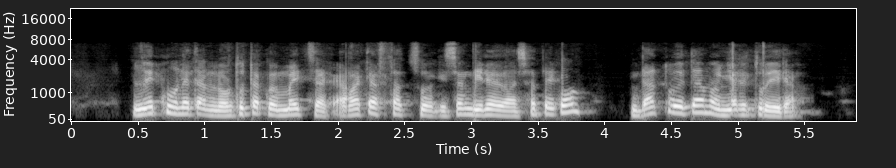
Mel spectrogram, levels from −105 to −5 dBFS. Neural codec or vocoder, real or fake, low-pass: codec, 16 kHz, 2 kbps, FreqCodec, larger model; fake; 7.2 kHz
